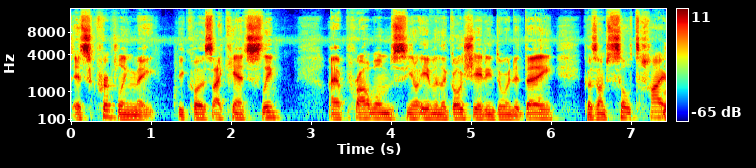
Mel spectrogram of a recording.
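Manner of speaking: normal talking voice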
